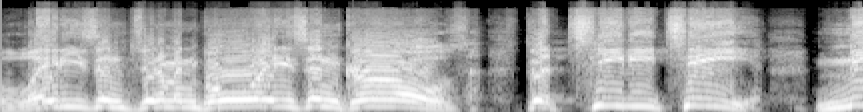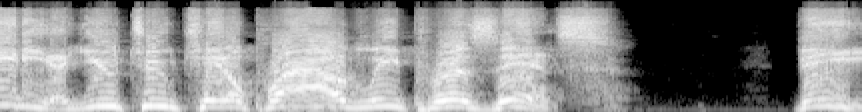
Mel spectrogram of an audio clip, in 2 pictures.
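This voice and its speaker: Using a put-on character voice, a man speaks at a high pitch with lively intonation and a fairly slow pace. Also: very even loudness. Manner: loud, theatrical.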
